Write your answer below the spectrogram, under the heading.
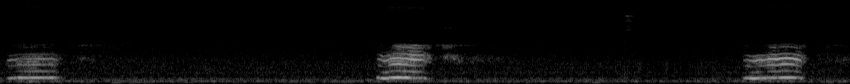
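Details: ['Pomeranian named Kodama snoring while asleep after dinner; three short tonal, whistling snores about 0.5 seconds long, each roughly four seconds apart, over a quiet indoor background.']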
